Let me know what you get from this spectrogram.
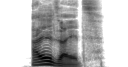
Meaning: on all sides
- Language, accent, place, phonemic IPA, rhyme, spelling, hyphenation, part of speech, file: German, Germany, Berlin, /ˈalzaɪ̯t͡s/, -aɪ̯t͡s, allseits, all‧seits, adverb, De-allseits.ogg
